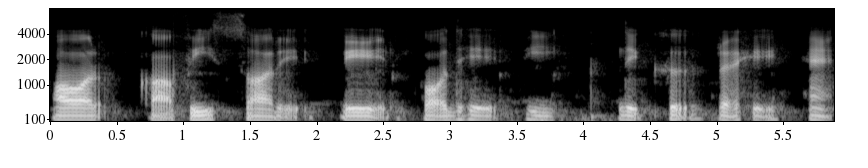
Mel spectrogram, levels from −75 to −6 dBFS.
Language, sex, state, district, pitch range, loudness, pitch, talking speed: Hindi, male, Madhya Pradesh, Umaria, 95-100 Hz, -21 LUFS, 100 Hz, 90 wpm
